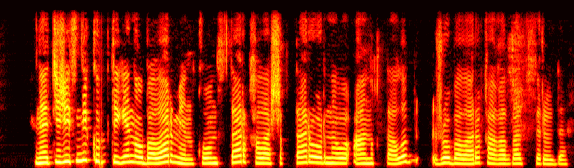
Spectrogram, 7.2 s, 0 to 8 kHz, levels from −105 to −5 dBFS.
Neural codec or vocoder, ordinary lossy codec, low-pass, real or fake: codec, 16 kHz, 16 kbps, FreqCodec, larger model; none; 7.2 kHz; fake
